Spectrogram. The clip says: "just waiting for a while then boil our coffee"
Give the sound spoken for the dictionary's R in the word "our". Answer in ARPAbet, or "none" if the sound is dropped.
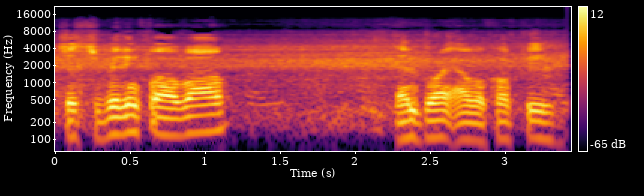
W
